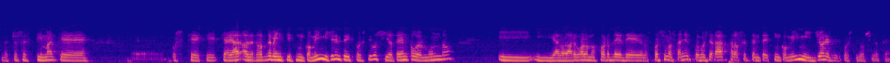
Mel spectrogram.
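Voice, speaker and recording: A man's normal speaking voice, fairly high in pitch, fairly quick in pace, with fairly even intonation. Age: 40s. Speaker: ethical hacker, cybersecurity entrepreneur. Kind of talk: interview. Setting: video call.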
